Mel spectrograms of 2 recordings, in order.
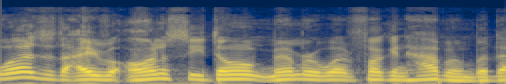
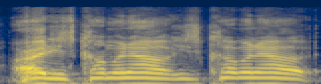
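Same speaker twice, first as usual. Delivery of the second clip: higher, clipped radio call; police officer radioing that the suspect is coming out, higher; cop on radio; 6 semitones higher than usual. Retold or imitated. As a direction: announce it over the radio like a cop.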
